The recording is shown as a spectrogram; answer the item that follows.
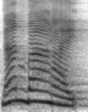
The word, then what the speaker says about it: Number_i: されました彼らのグループ名はナンバーアと読みますそれぞれが個性的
